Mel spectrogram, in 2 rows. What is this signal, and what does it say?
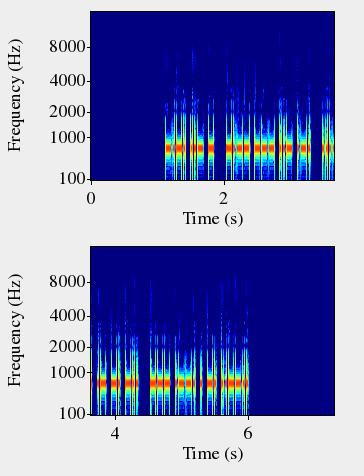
Morse code, heard as a keyed tone, about 44 wpm, 700 Hz. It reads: CUT YOUR HAND OPEN?
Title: Sentences from Top 300 Words 45wpm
